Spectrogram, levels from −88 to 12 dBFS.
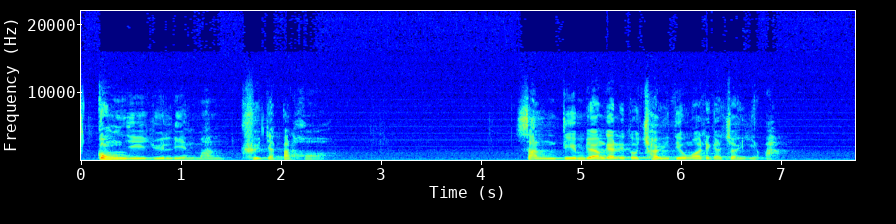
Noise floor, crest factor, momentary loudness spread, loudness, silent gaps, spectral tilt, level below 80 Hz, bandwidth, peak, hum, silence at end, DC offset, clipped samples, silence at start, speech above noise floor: -52 dBFS; 26 dB; 17 LU; -26 LUFS; none; -4 dB/octave; -58 dBFS; over 20 kHz; -2 dBFS; none; 0.7 s; under 0.1%; under 0.1%; 0 s; 26 dB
